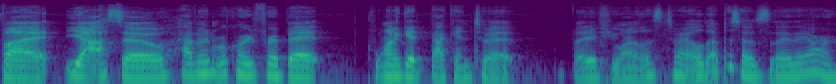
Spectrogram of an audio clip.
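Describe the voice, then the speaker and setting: A woman at a very fast pace, medium in pitch, with fairly even intonation on a very clean recording against a silent background. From Miami, US. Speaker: university student. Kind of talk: casual interview chat.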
